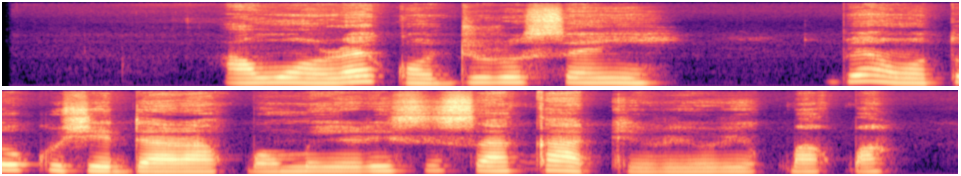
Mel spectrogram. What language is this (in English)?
Yoruba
